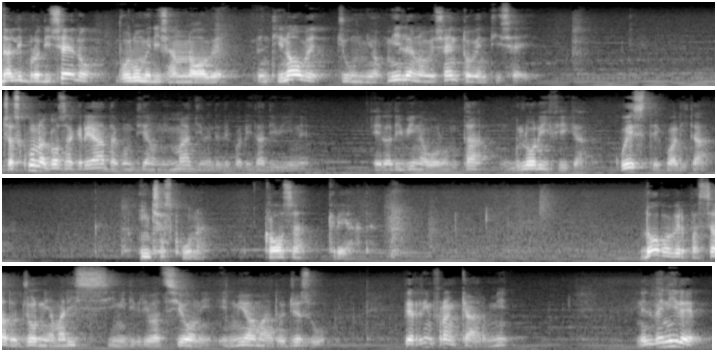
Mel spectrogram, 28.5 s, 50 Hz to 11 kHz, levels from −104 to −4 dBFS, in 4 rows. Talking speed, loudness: 90 wpm, -18 LUFS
